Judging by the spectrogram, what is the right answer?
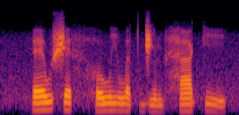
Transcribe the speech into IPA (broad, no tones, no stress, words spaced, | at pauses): ɛwʃɛθ howiwʌtd͡ʒẽb haki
